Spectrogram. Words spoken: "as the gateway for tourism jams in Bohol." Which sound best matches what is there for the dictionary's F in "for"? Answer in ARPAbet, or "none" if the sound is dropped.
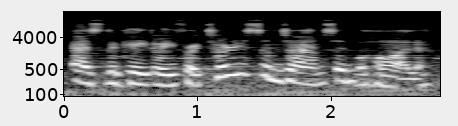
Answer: F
